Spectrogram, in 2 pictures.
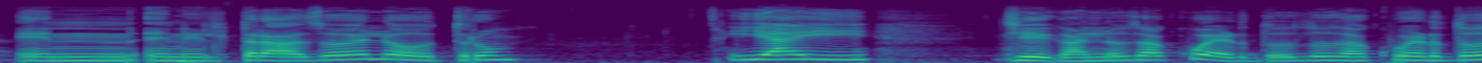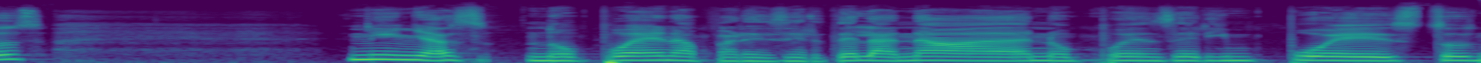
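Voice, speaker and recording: A woman's voice: medium pitch, gravelly, dry recording, clean studio sound. A woman, a psychologist guest explaining ideas in a podcast and checking that she is understood. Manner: checks understanding with tag questions.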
